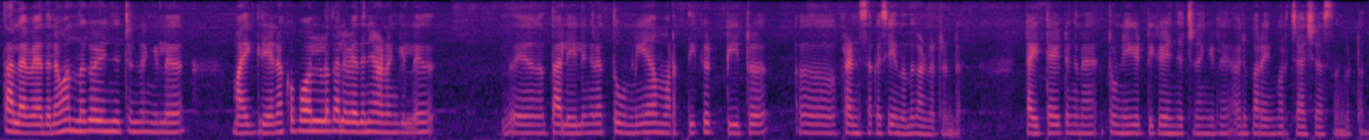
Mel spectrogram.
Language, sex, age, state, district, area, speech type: Malayalam, female, 30-45, Kerala, Thrissur, rural, spontaneous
